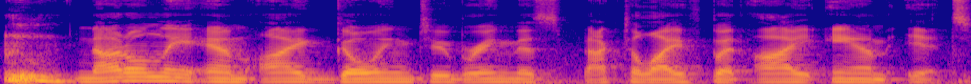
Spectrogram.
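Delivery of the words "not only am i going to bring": ordinary delivery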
